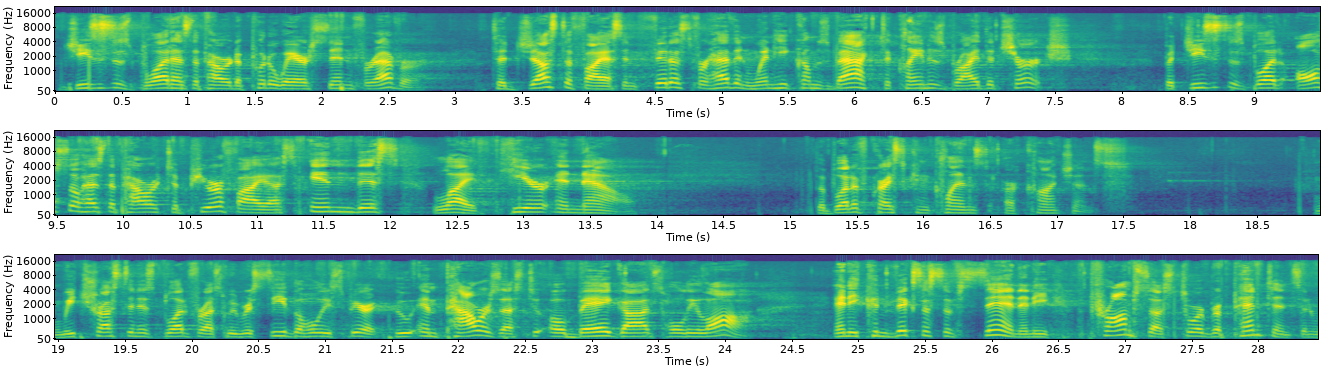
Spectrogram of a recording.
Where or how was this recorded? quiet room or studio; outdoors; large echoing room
large echoing room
